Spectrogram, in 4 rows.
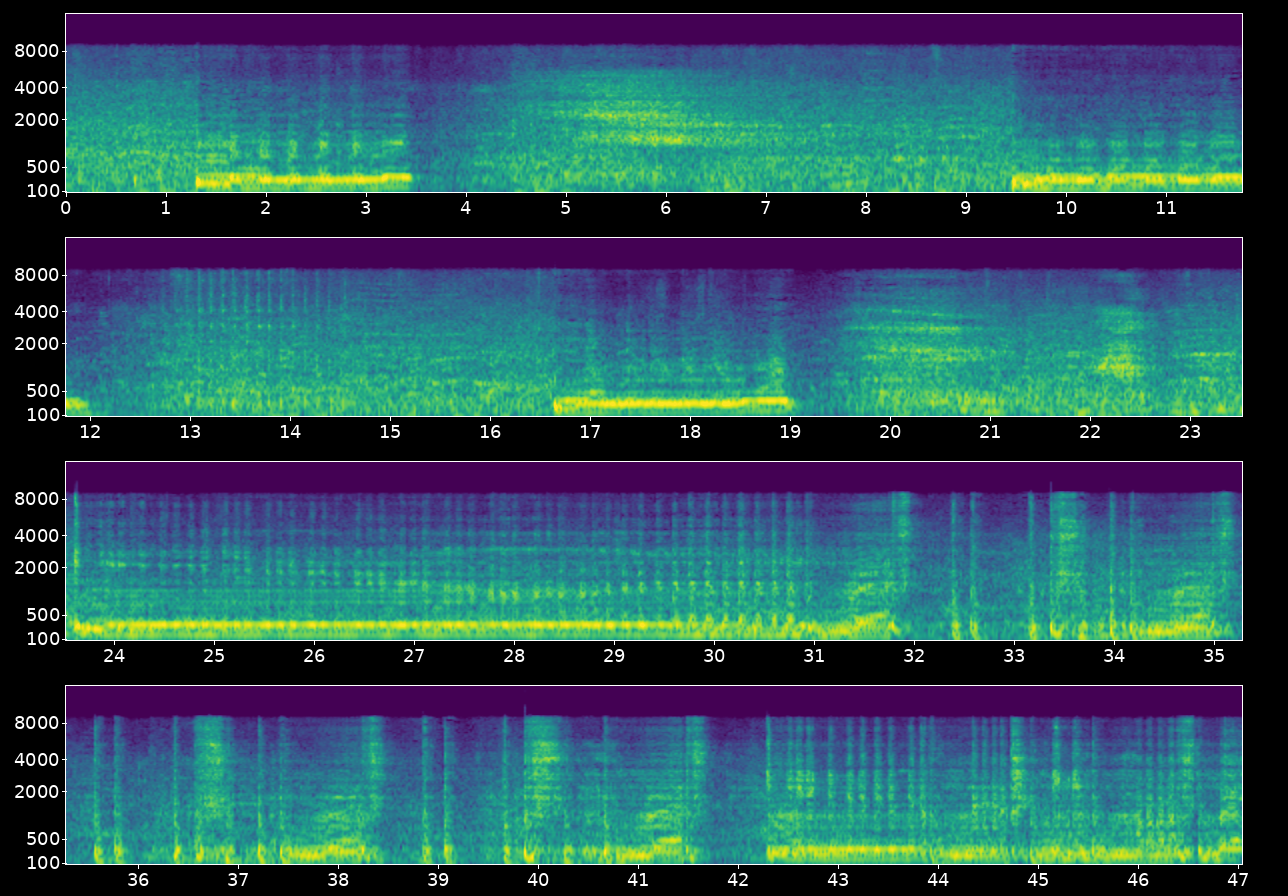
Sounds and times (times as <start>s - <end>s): Speech: 0.6s - 38.4s.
